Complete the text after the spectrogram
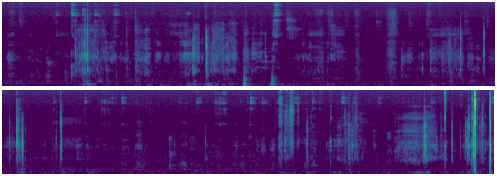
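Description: A dog sniffs close by.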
